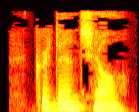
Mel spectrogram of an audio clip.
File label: "Credential", English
